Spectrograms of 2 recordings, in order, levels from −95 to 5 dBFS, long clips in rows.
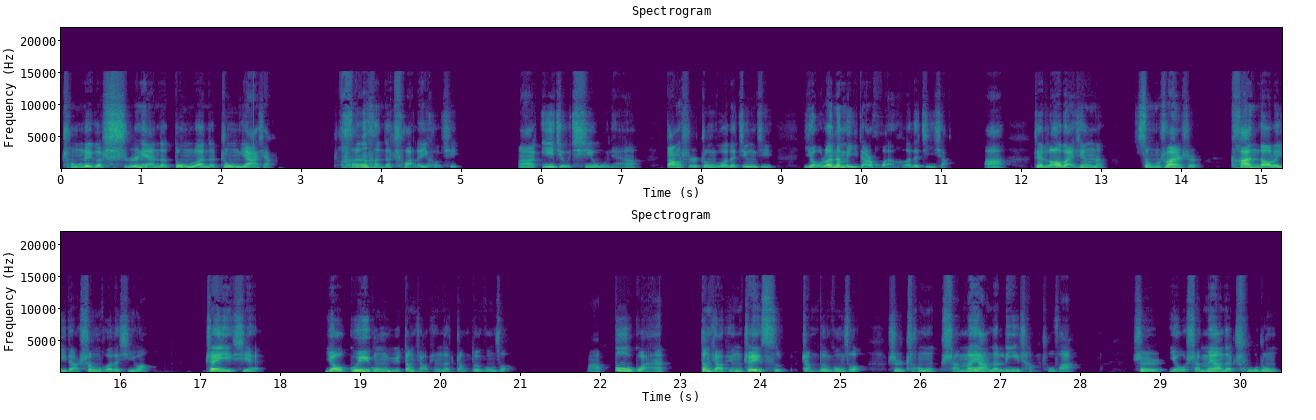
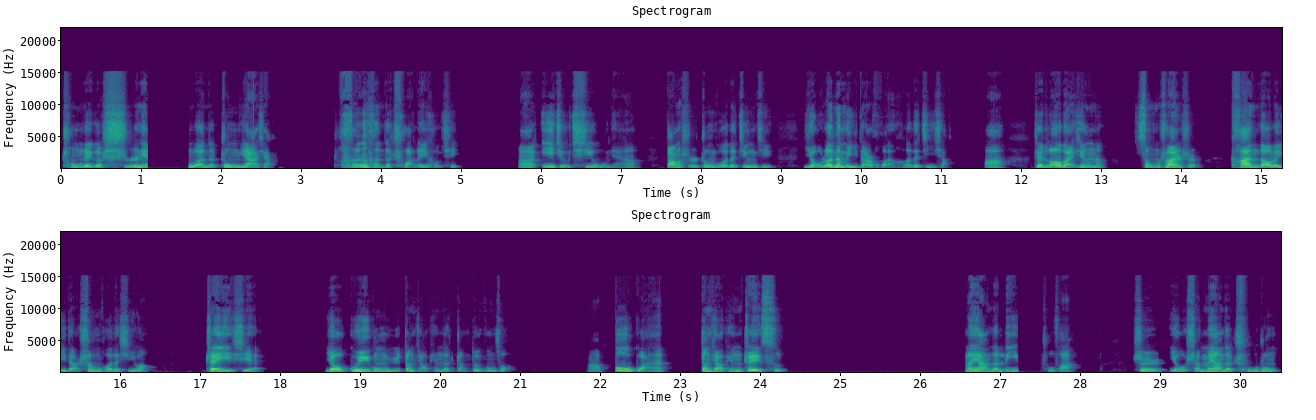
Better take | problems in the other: first | audio cutting out; at 1 s for 0.5 s, at 24 s for 2 s and at 27 s

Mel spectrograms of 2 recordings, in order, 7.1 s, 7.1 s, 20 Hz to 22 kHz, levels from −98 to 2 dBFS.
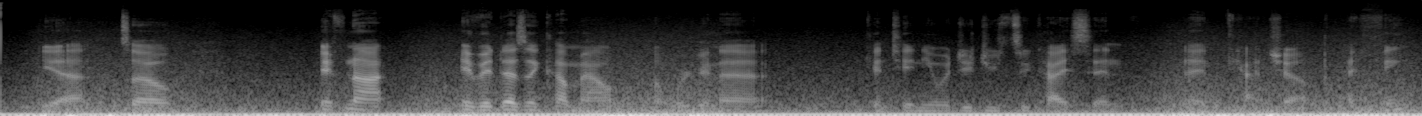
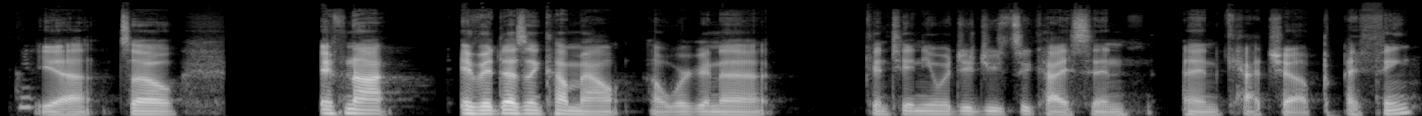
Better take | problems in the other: second | low rumble; loud; throughout; 3 dB below the speech

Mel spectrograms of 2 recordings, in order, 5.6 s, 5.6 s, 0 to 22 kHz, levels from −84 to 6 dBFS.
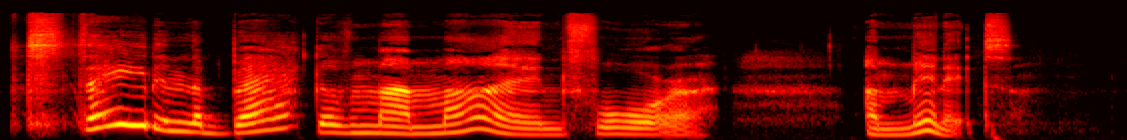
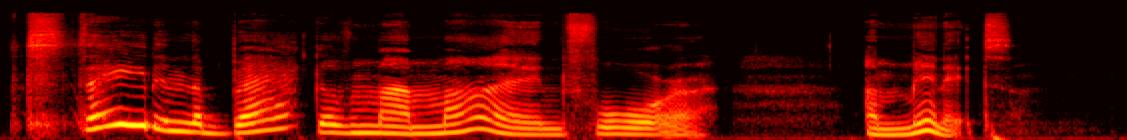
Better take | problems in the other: second | thin; somewhat; fading below 950 Hz

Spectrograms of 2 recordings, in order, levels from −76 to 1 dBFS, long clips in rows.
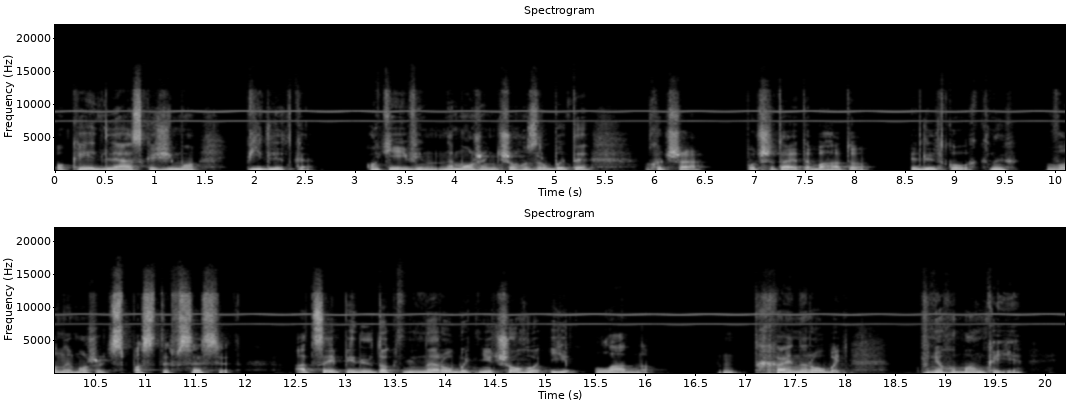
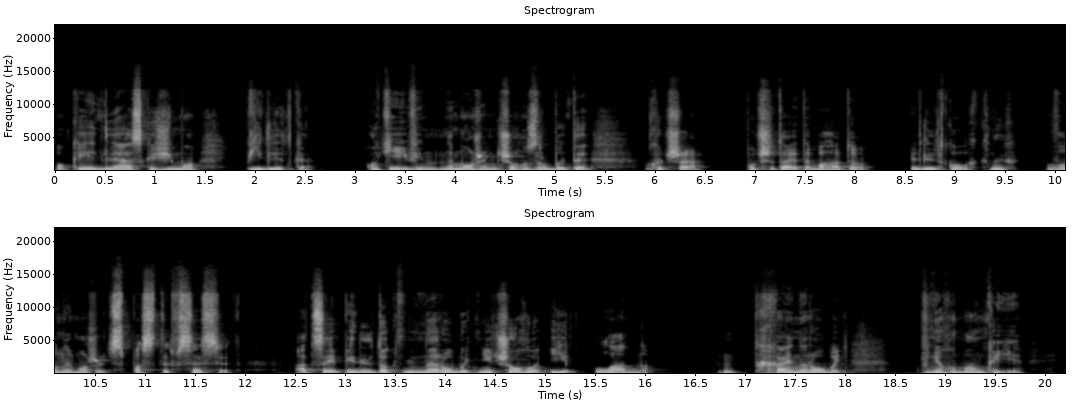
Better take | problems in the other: second | high-pitched whine; noticeable; throughout; 9 kHz, 20 dB below the speech

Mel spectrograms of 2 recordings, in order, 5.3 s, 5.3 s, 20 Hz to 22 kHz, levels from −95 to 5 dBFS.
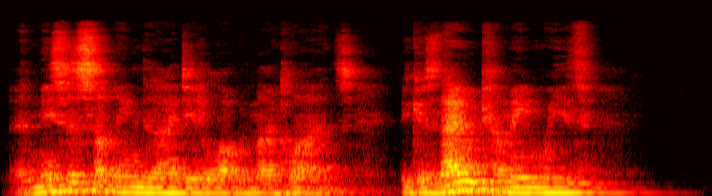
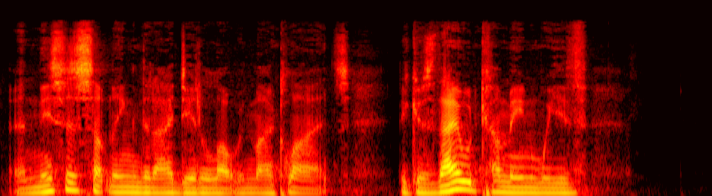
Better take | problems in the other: second | off-mic speech; far // room echo; noticeable; dies away in 0.5 s

